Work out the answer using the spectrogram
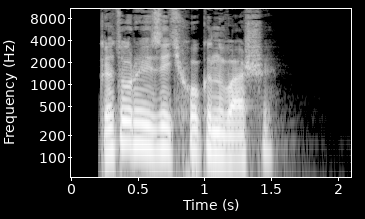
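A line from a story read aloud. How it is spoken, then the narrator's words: Forced natural tone. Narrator (Russian): спросил он насколько мог естественным тоном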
